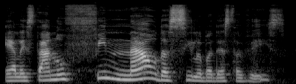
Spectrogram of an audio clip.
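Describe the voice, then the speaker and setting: Expressive and sharp-toned at a medium pitch, a Brazilian woman teaching primary school leads a remote lesson at a moderate pace. She patiently takes the workbook exercises step by step, sprinkling in diminutives.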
